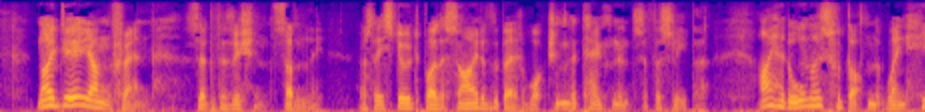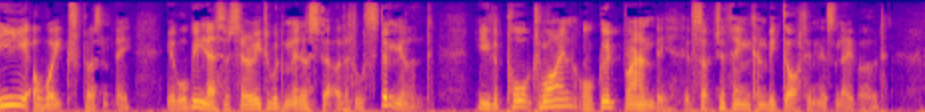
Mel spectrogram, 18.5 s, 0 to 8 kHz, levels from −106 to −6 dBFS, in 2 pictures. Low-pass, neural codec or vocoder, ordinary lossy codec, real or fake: 7.2 kHz; codec, 16 kHz, 2 kbps, FreqCodec, larger model; MP3, 32 kbps; fake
